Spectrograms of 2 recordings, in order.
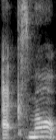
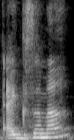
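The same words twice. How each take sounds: First: It is said with a British pronunciation. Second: It is said with an American pronunciation.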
